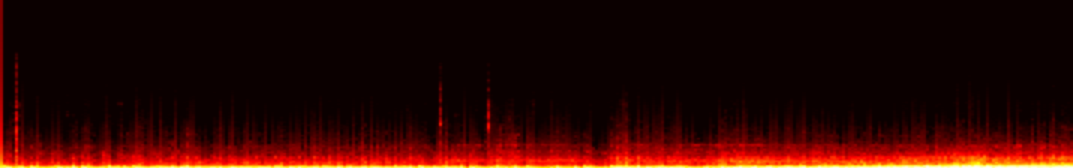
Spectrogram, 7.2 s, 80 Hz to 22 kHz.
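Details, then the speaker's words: 1982 Camaro V8 after fixing the hanging driver-side exhaust; owner feared jacking the pipe and moving the header caused a leak: deep, even rumble, smooth steady beat, no ticking or puffing from the headers; sounds fine, no leak. "I might have created an exhaust leak by jacking up on that pipe and moving the header but let's see n sounds fine"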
